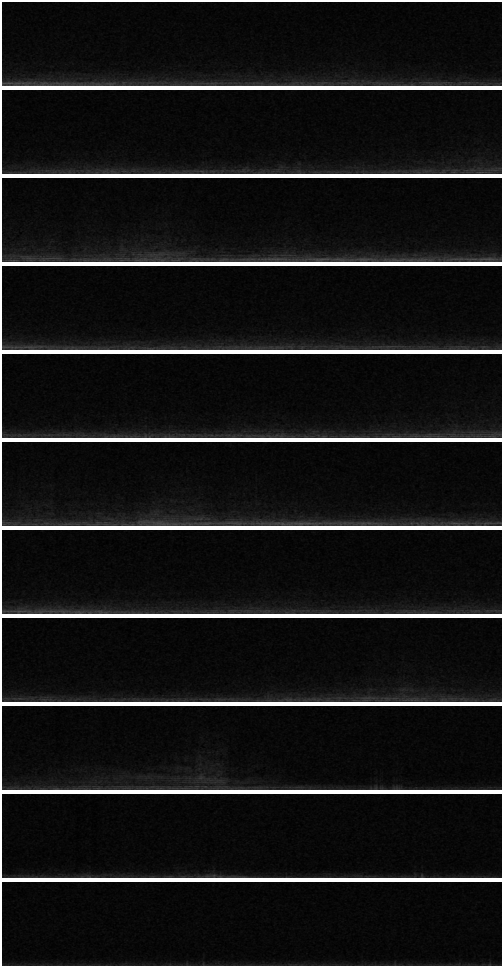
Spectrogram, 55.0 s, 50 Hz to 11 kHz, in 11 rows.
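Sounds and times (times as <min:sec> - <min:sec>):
race car engines passing: 0:00.0 - 0:44.0.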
